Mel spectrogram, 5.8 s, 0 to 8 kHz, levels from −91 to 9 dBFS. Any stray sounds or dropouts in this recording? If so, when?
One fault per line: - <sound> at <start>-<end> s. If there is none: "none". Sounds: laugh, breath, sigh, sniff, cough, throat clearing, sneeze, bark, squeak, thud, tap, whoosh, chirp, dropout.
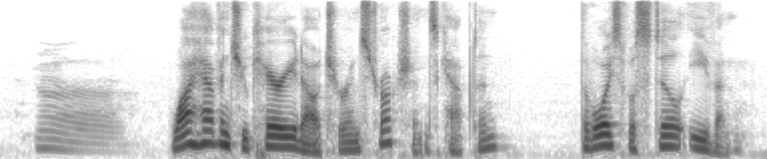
- sigh at 0.1-1.1 s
